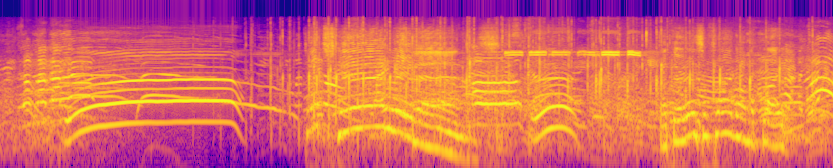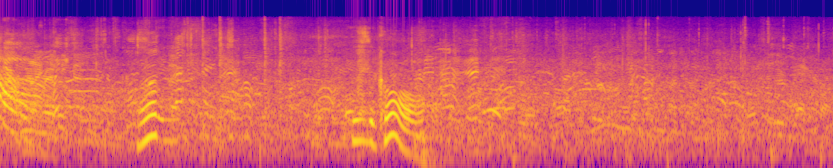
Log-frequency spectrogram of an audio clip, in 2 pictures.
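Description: A crowd of spectators cheers and shouts loudly nearby.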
